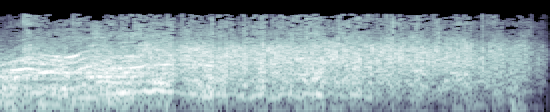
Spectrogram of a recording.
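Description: Sustained, loud applause from an audience giving an ovation in an opera theatre hall. It holds as a dense, even roar for the whole stretch and eases slightly at the very end.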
